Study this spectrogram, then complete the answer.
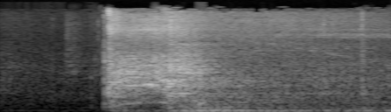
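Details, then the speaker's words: Engine cold start after sitting for hours with fresh oil: quiet, then catches abruptly and settles into steady idle, listening for knocking and none heard; oil pressure checked afterwards, reading somewhat high. "well there wasn't any well that's what we're going for"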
